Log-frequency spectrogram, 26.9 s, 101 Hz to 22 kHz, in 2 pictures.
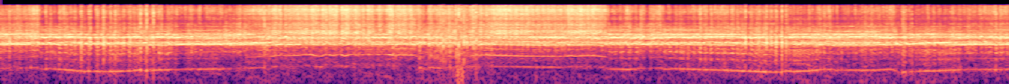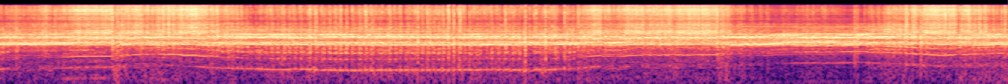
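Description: Kawasaki ZX10R inline-four sportbike engine at racing revs, held in second gear, its pitch rising and falling as the throttle is opened and closed through tight corners. Two brief knocks come about six and fifteen seconds in.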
